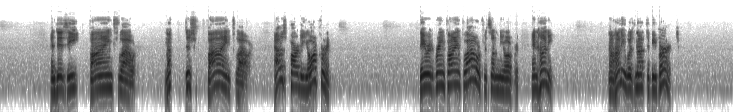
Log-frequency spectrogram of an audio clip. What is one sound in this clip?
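A middle-aged man speaks calmly and closely into a microphone, in short bursts with pauses.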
